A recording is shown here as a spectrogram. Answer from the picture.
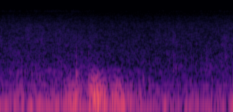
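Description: Steady hiss and low hum of an old film soundtrack, with a brief low rumble about a second in.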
